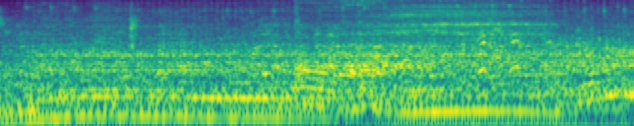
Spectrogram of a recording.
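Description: City bus engine running as the bus pulls away, its low note shifting about halfway through, with a hiss of air in the middle.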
